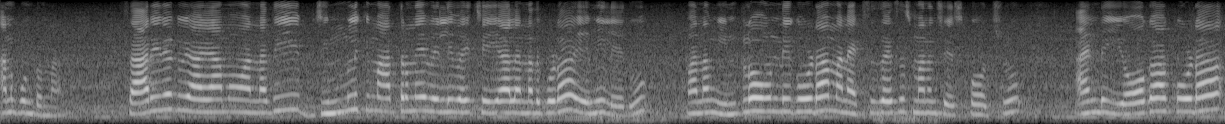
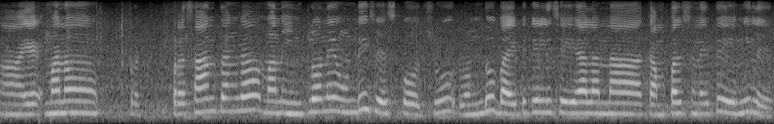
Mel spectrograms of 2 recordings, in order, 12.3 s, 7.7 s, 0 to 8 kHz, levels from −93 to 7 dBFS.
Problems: constant background noise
